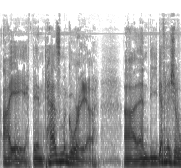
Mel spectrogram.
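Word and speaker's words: phantasmagoria: that sort of Realm uh the word is fantasmagoria much loved publication of horror films that's been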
